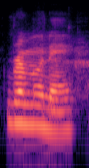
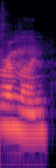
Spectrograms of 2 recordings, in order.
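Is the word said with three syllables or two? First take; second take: three; two. First: The word ends in a 'neh' sound. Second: The word ends in an 'oon' sound. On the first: The speaker calls it right. "But Ramune" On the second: The speaker calls it wrong. "we had the right pronunciation. Because we were just calling it Ramoon"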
